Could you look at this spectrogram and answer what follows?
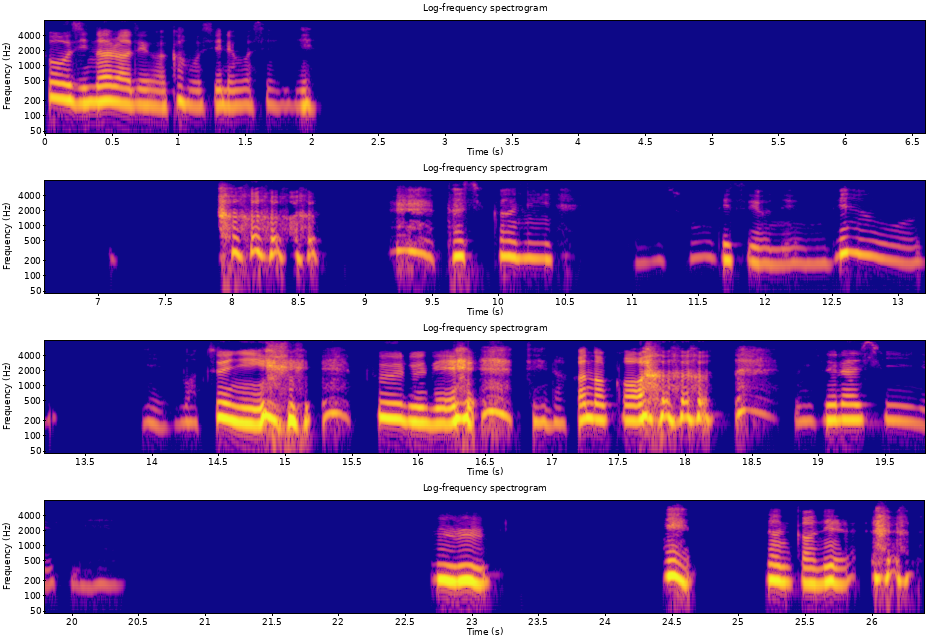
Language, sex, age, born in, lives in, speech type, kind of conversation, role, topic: Japanese, female, 25-29, Japan, Japan, conversation, podcast, host, 夏休みの過ごし方で、特に印象に残っている思い出は何ですか？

